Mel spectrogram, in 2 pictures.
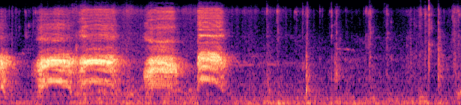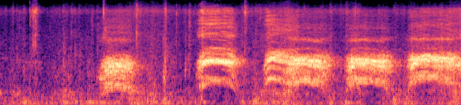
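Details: Frightened crows giving loud, harsh caws in rapid bursts of two to four calls, falling quiet for a few seconds midway before resuming with a longer run of repeated calls.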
